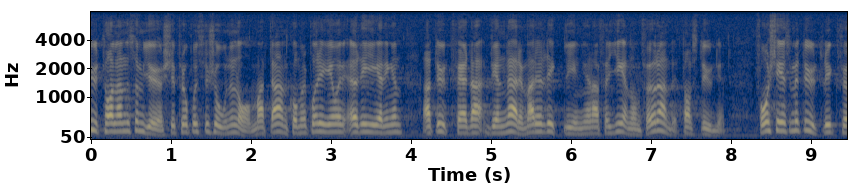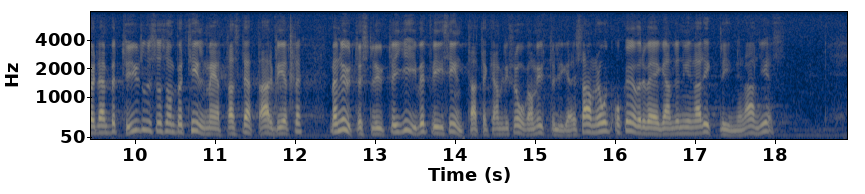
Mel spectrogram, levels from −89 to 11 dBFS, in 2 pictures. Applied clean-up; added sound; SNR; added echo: none; none; none; none.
